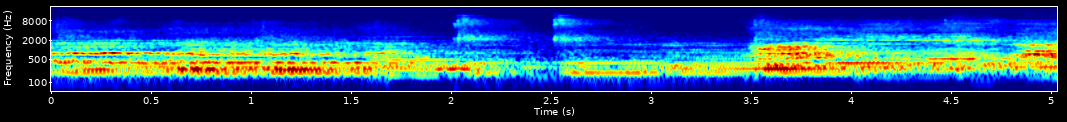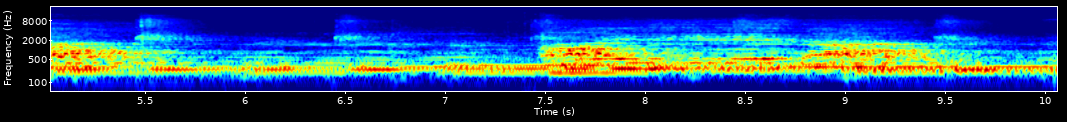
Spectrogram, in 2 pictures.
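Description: A choir singing in sustained, slowly changing chords.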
